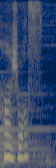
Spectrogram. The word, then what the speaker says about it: angoisse: Angoisse. I don't know how to say it even. – Angoisse.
